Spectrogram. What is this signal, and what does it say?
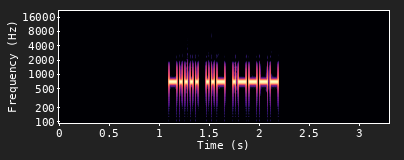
Morse code, heard as a keyed tone, about 46 wpm, 700 Hz. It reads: 6U1
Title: Three Challenging Letter-Number Combinations 45wpm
